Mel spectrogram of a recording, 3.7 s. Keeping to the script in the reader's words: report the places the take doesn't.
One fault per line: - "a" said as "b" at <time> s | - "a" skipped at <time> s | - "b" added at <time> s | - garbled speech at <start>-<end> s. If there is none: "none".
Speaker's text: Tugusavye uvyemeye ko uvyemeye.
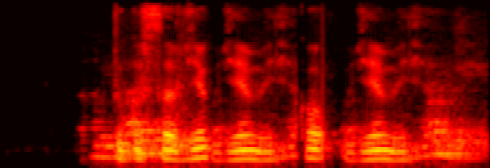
none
